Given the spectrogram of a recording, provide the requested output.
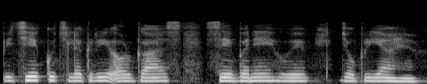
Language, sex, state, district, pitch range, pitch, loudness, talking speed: Hindi, female, Arunachal Pradesh, Lower Dibang Valley, 155-170 Hz, 160 Hz, -15 LUFS, 140 wpm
